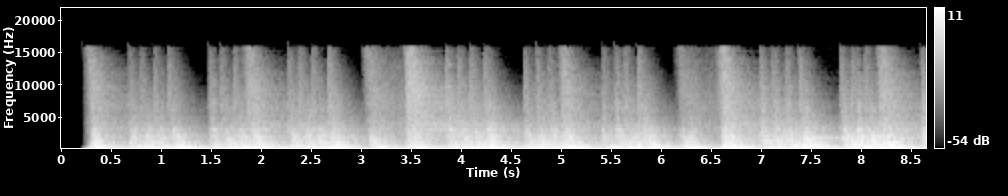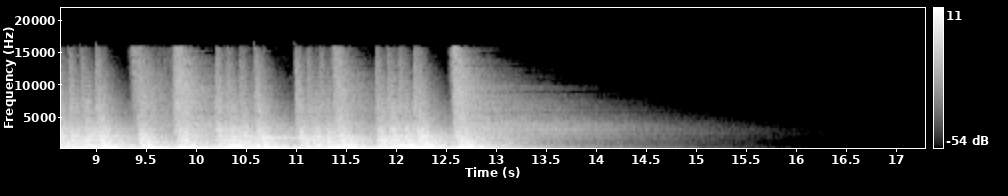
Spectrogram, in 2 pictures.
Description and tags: Military march music made with several orchestral libraries in a DAW Studio One, the instrument section is composed by : Trumpet, trombone, french horns, viola, cello, snare drum, bass drum, cymbal and timpani.
orchestral, movie, war, army, film, intro, melody, background, strings, music, military, drum, snare, orchestra, attack, dramatic, trumpet, soundtrack, cinematic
